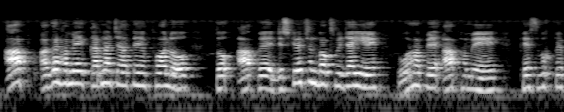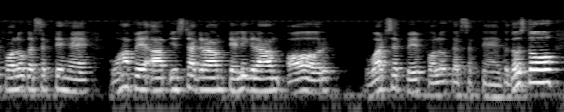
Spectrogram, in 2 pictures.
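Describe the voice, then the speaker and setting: A man teaching English pronunciation, explaining rules slowly and repeating each example word twice. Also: on the high side. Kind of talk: slow classroom-style explanation with drilled word repetition. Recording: echoey room, slightly dull lo-fi sound.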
